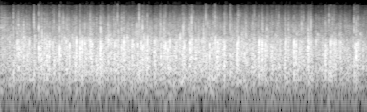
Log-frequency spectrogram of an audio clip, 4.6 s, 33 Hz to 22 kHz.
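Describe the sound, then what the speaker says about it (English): An audience applauds the mayor at the 2025 State of the County Address, a full, steady round of clapping that fills the room for nearly five seconds without talk. "Please give the mayor a round of applause."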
